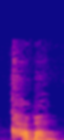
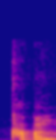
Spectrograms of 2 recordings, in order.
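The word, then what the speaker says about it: 가방: এরপর হচ্ছে খাবাং। প্রথম অক্ষরের পরে বিয়ফটা বসছে, তার উচ্চারণ হবে বয়ের মতো, খা বাং। খাপাং না, খা বাং।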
